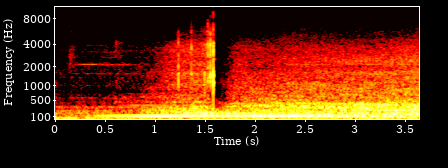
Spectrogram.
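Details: Jayco Jay Flight SLX 267BHS travel trailer AC switched on at the thermostat: the unit kicks on with a click, then settles into a steady low hum and even fan rush with no rattles; it sounds normal.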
